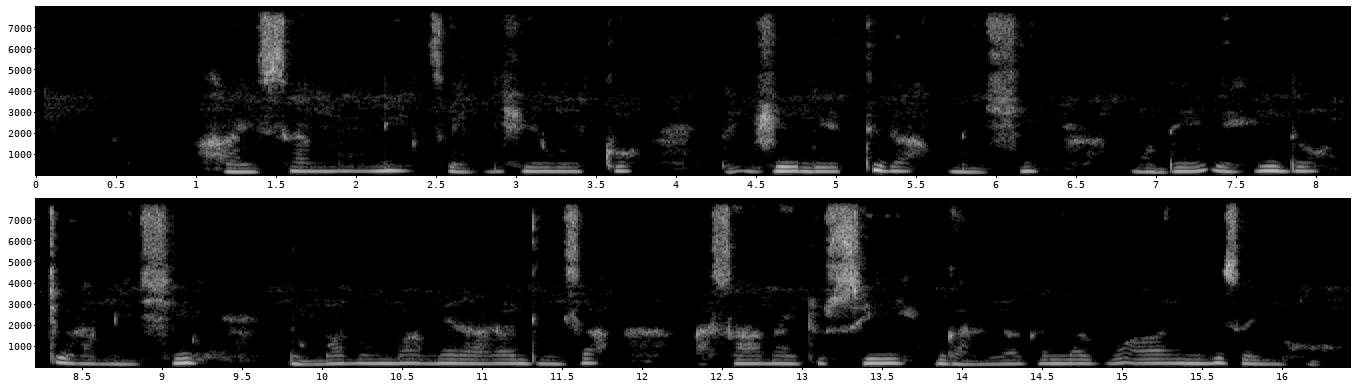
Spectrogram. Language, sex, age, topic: Gamo, female, 36-49, government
